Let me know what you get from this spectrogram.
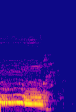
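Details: Pet Alaskan Malamute Lulu indoors lets out a short, low, groaning howl, wavering slightly and sinking in pitch over under a second before fading out. A person speaks just before and after.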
